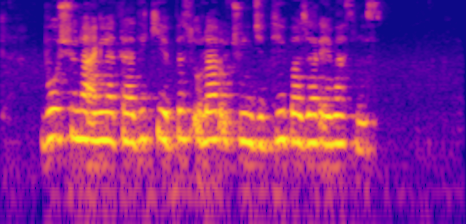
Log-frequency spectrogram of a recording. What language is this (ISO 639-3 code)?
uzb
